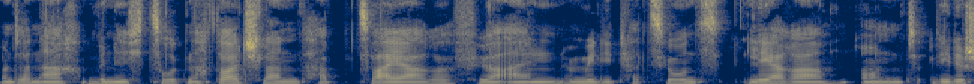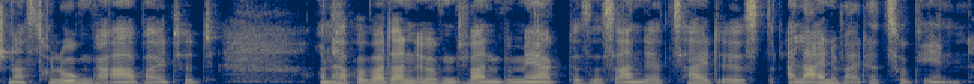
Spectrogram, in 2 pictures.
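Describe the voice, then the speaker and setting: Recorded very cleanly with a silent background and a dry, close sound with no echo, a woman with a plain, everyday voice speaks at a fairly low pitch and a moderate pace with fairly even intonation. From Germany, near Cologne. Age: 30s. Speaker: podcast host, spiritual coach. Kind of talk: personal monologue.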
